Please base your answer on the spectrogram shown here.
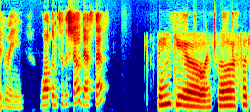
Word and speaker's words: Desta: from guests dusty green welcome to the show desta thank you and for such a pleasure absolutely ask you am i pronouncing your name right yes ma'am okay if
